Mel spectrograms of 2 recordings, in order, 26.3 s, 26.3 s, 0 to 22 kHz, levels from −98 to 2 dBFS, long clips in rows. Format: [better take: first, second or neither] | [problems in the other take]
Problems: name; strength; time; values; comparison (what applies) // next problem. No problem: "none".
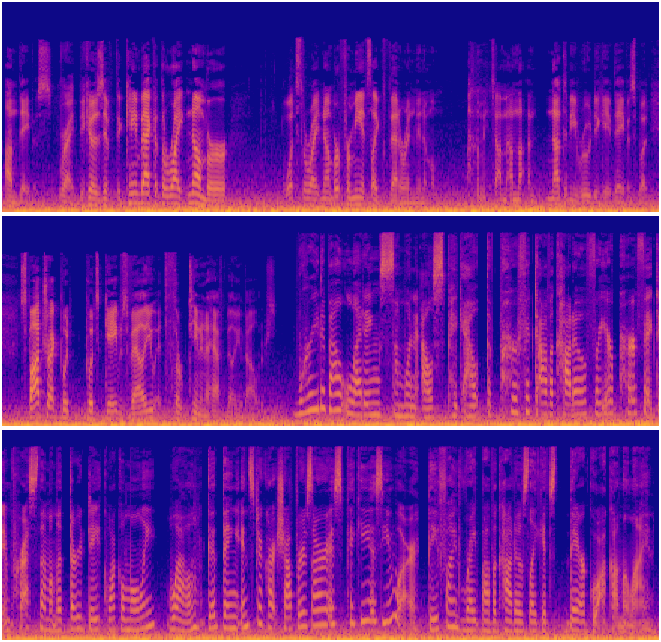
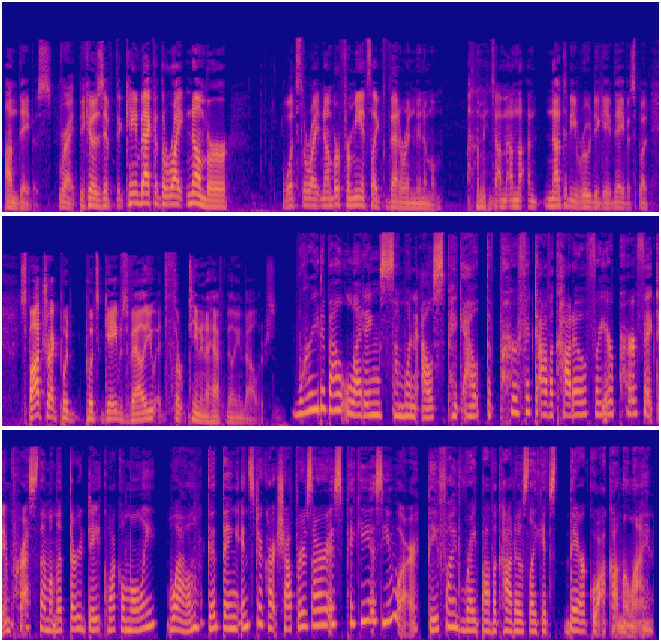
second | low rumble; noticeable; throughout; 20 dB below the speech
